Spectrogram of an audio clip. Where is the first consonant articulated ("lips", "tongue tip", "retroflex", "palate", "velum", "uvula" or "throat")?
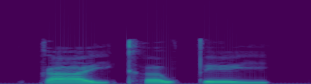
velum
